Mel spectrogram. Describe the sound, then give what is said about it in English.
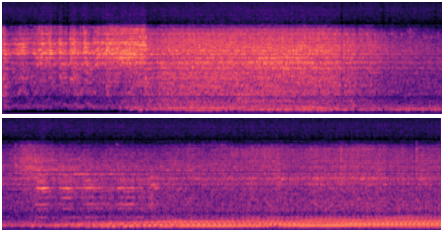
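A car engine turns over and settles into a steady, loud running hum that swells as it revs, continuing to the end with no voices. “Start your car, head west of the highway, and keep going until I tell you to stop.”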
